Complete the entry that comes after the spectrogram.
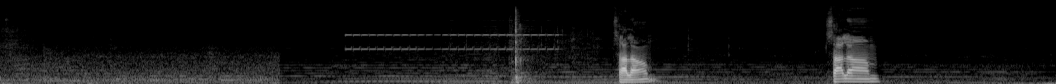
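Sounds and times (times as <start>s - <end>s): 
telephone ringing: 3.5s - 5.8s
speech: 6.2s - 6.7s, 8.3s - 8.9s.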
